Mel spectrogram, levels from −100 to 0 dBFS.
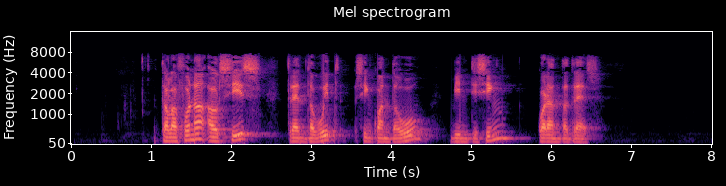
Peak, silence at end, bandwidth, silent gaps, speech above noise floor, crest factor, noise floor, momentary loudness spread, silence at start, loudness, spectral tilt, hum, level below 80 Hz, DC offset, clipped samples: -8 dBFS; 1.45 s; 8 kHz; none; 61 dB; 20 dB; -89 dBFS; 14 LU; 1.15 s; -27 LUFS; -4 dB/octave; none; -64 dBFS; under 0.1%; under 0.1%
